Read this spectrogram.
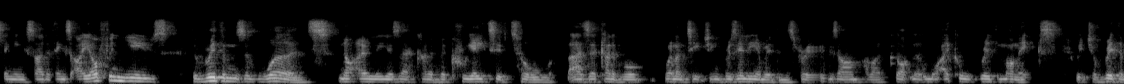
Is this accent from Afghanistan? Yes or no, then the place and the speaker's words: no; Brighton, South East England, United Kingdom; I'm from Brighton, which has always been a kind of a town of lots and lots of musical opportunities, and kind of went through the music service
